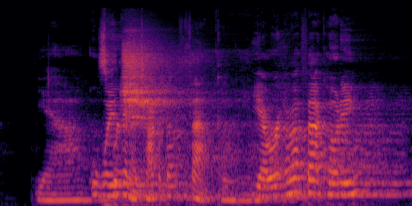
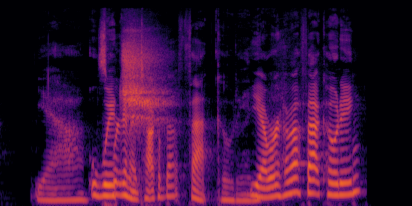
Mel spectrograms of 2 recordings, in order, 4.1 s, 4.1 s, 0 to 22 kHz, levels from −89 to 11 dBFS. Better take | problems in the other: second | room echo; slight; dies away in 2 s

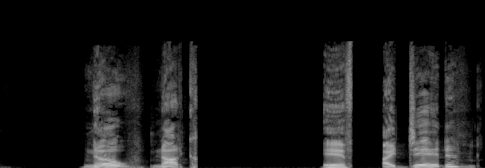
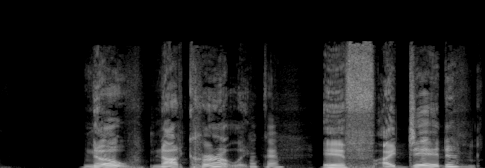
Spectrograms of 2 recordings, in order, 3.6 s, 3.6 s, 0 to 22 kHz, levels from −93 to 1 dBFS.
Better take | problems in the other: second | audio cutting out; at 1.5 s for 1 s and at 2.5 s

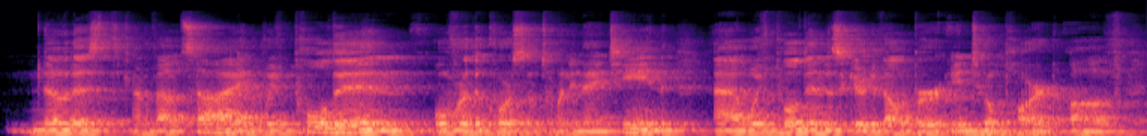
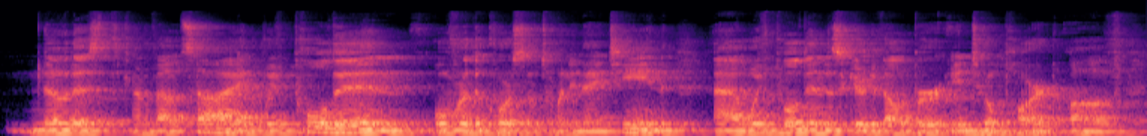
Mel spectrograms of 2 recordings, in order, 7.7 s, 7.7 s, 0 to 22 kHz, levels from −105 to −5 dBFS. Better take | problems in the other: neither | room echo; noticeable; dies away in 0.8 s; the same in both // off-mic speech; somewhat distant; the same in both

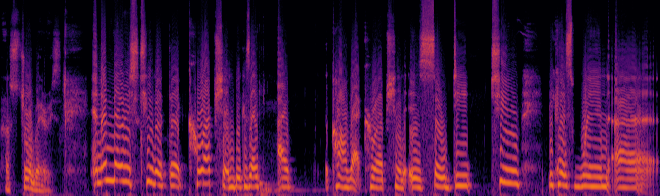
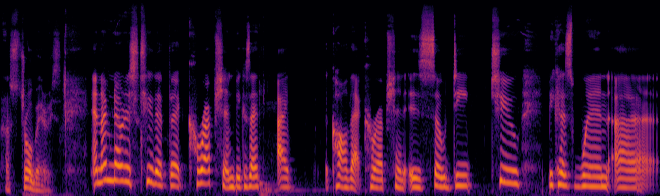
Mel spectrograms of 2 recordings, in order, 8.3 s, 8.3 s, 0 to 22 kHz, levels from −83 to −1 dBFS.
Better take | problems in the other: second | distortion; heavy; 26% of the sound clipped

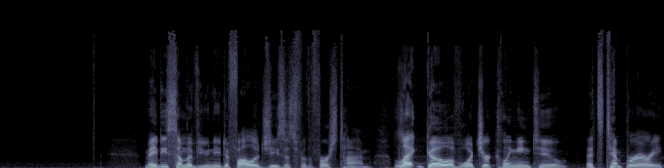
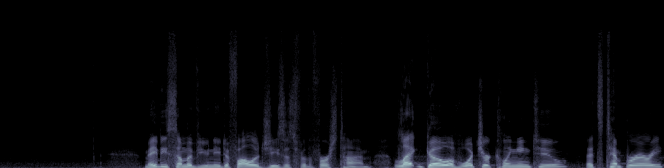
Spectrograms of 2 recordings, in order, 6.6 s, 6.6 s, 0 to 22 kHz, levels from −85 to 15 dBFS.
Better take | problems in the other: first | muffled; slightly; fading above 2.5 kHz

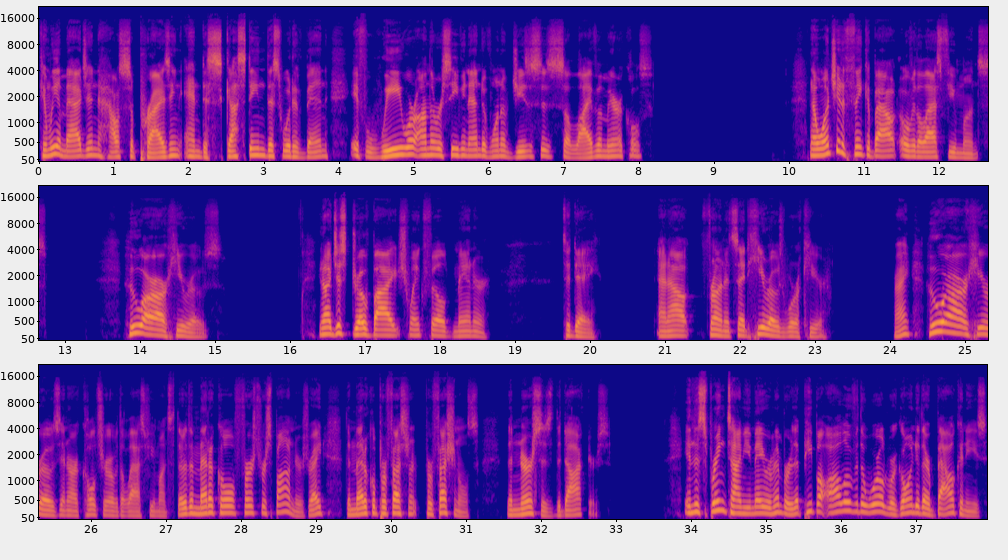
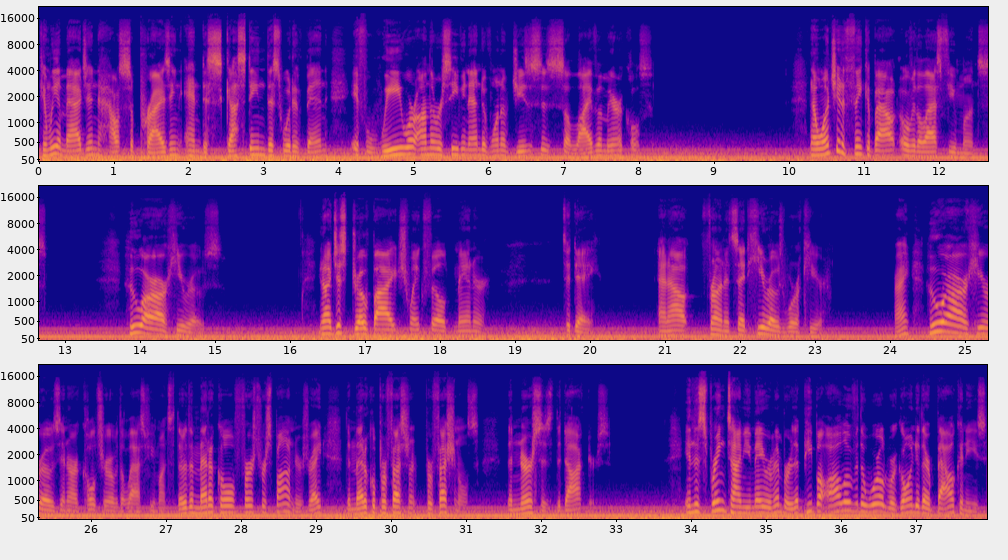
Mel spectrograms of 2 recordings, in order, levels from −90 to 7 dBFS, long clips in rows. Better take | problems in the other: first | low rumble; noticeable; throughout; 15 dB below the speech

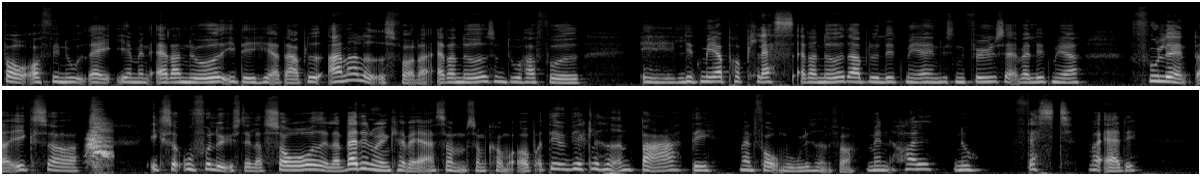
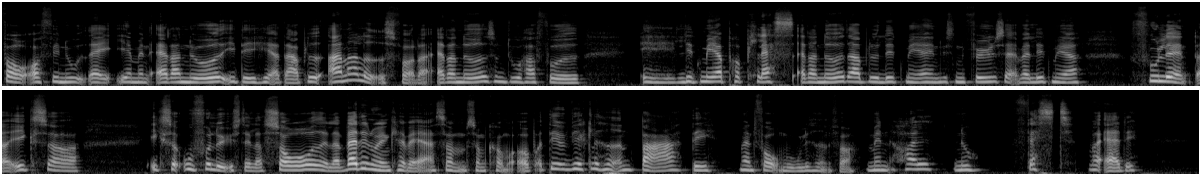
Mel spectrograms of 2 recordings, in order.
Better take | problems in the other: second | dog barking; loud; at 13 s; peak 6 dB above the speech

